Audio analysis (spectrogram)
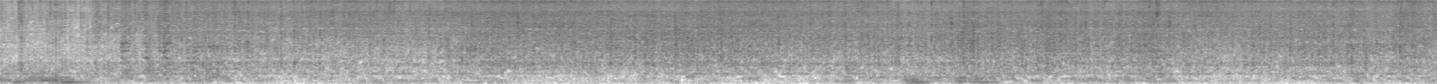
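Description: Steady crackling sizzle of eggplant, potato, flat beans and hilsa fish head frying in hot oil, continuous and fairly close, with no talking.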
